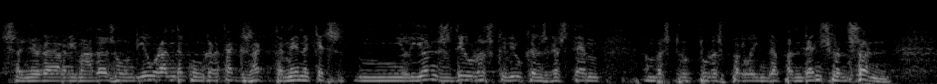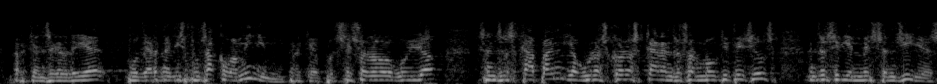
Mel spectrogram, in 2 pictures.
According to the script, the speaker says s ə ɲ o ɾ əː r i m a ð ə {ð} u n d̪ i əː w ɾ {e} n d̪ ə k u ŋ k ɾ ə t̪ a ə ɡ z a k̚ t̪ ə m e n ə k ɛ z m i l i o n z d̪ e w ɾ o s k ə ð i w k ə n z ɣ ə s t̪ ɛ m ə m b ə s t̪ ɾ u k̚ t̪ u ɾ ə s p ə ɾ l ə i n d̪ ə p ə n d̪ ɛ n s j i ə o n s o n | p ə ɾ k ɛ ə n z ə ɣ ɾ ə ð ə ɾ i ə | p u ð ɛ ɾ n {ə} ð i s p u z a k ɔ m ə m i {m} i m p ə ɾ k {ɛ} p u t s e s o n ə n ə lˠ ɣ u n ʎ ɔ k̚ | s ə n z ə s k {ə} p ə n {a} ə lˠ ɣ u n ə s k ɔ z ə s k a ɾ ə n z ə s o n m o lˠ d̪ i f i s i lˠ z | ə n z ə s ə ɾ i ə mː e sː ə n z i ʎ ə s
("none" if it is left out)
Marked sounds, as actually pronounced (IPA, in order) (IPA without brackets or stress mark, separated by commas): z, a, ə, n, ɛ, a, i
